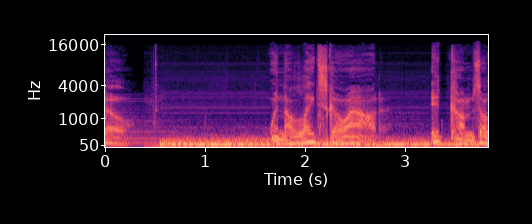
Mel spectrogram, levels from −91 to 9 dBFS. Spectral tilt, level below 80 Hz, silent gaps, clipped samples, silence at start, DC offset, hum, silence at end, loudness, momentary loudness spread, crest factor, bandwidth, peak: -5.5 dB/octave; -18 dBFS; none; under 0.1%; 0 s; 0.2%; none; 0 s; -15 LUFS; 8 LU; 12 dB; 16 kHz; -2 dBFS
